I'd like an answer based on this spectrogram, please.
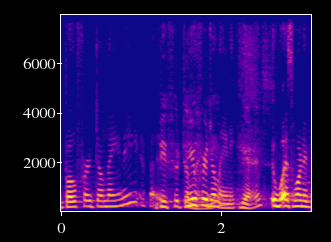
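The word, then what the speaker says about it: Beauford Delaney: one of your references you cite, I want to get his name in here, am I pronouncing it correctly? Buford Delaney.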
